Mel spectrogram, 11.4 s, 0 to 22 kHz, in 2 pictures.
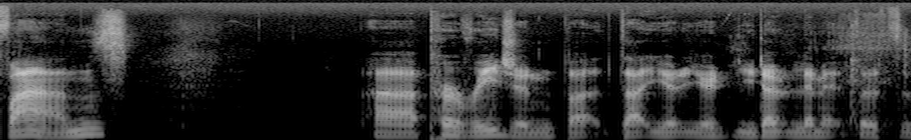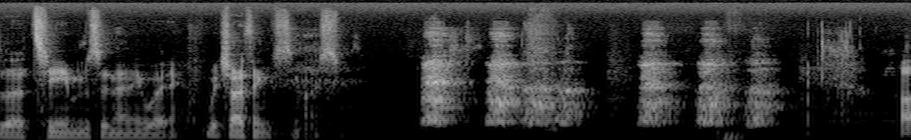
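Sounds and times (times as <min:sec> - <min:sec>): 
speech: 0:00.0 - 0:00.9, 0:02.3 - 0:07.9
dachshund barking: 0:08.3 - 0:10.7.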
